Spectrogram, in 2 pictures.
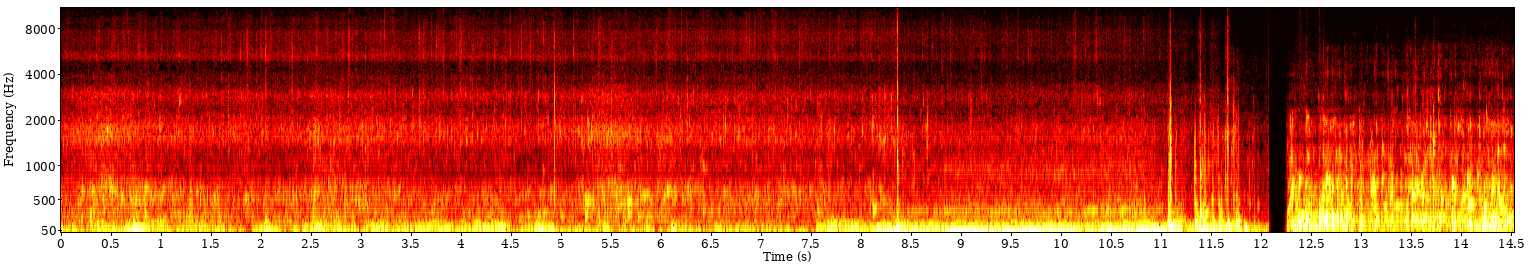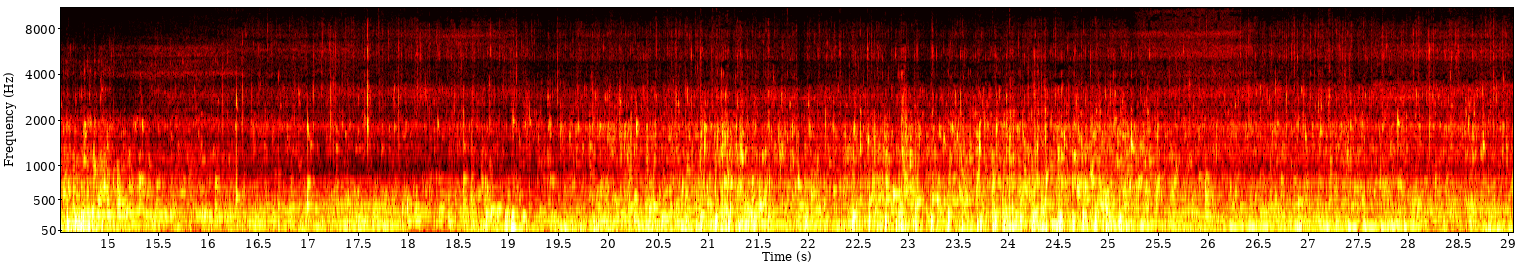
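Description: Muffled underwater water noise picked up by an action camera's microphone. After a sudden break about twelve seconds in, it gives way to a louder, dense bubbling from scuba divers' exhaled air.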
